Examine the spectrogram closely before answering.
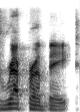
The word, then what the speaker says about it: reprobate: um reprobate reprobate uh there's that o in the middle of that word is pronounced as an uh so it's reprobate retrobates okay yeah i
